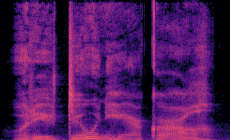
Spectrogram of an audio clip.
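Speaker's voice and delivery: rough, low, gruff, raspy voice. A narrator voices someone speaking right over the listener's shoulder, gruff voice. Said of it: "a gruff voice behind you says".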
